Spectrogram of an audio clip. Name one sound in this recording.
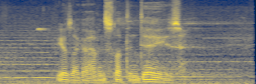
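A man sighs deeply.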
